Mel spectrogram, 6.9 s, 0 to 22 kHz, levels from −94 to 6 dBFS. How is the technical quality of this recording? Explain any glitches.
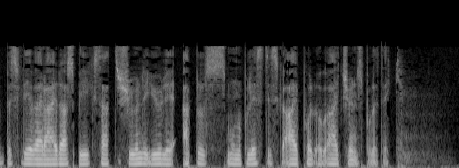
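The technical quality is poor. Across the whole recording the speech sounds dull, with nothing above 7 kHz, and sibilants and held vowels have a warbling, fizzy texture. That points to likely AAC compression at a low bitrate, around 24 kbps. The coder spends its few bits on the spectral lines a hearing model judges most audible and leaves gaps or noise in between. A plain low-pass filter would sound dull but clean, without this swirling artefact.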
